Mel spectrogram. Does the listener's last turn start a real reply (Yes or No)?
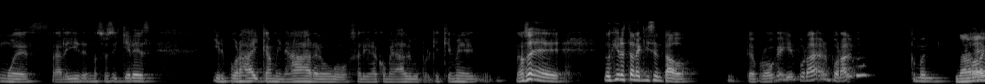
Yes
